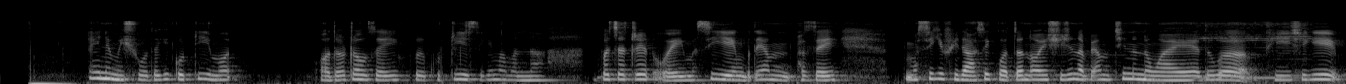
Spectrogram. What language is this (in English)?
Manipuri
